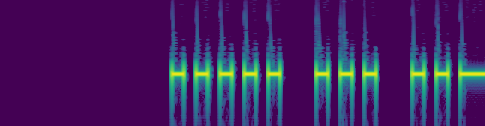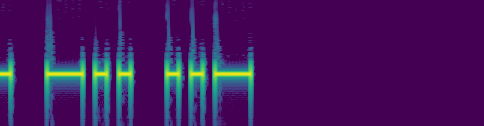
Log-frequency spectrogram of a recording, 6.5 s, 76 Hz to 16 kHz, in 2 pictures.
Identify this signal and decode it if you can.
Morse code, heard as a keyed tone, about 15 wpm, 700 Hz. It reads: 5SUDU
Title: Five Challenging Letter-Number Combinations 15wpm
